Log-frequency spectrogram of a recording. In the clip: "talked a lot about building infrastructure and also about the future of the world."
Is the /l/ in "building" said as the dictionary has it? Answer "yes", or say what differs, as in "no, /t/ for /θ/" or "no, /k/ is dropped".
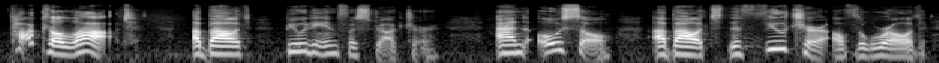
no, /l/ is dropped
